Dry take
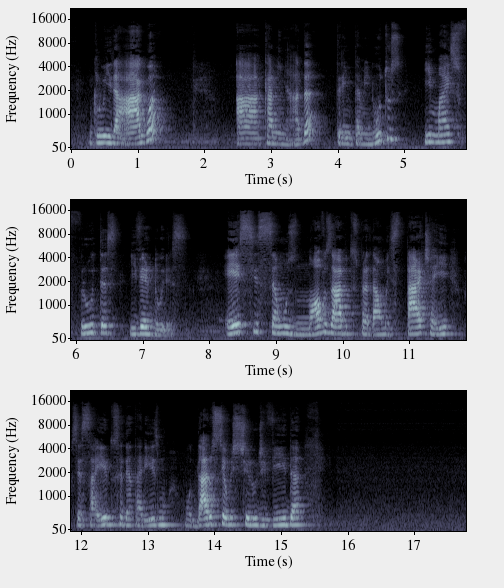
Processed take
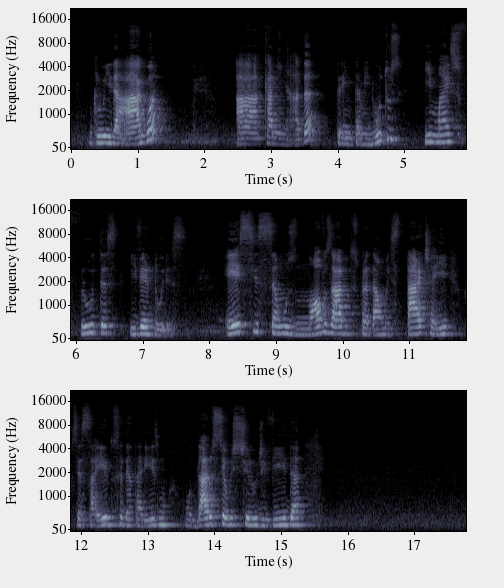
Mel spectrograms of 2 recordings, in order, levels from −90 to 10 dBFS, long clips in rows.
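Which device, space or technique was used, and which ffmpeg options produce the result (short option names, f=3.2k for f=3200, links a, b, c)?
filter by subtraction: -filter_complex "[0:a]asplit=2[a][b];[b]lowpass=270,volume=-1[c];[a][c]amix=inputs=2:normalize=0,asettb=1/sr,asplit=3[d][e][f];[d]atrim=end=2.624[g];[e]atrim=start=2.62:end=3.6,asetpts=PTS-STARTPTS,afade=t=in:d=0.004:c=qsin,afade=t=out:st=0.976:d=0.004:c=qsin,bass=f=250:g=-11,treble=f=4k:g=5[h];[f]atrim=start=3.596[i];[g][h]acrossfade=d=0.004:c1=hsin:c2=qsin[j];[j][i]acrossfade=d=0.004:c1=qsin:c2=hsin,volume=-8.5dB"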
